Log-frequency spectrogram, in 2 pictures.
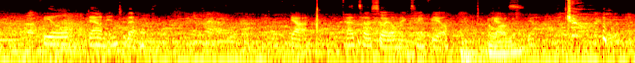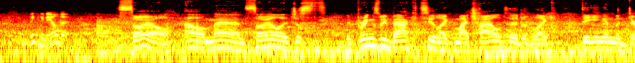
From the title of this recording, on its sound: at the Heirloom Expo 2020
